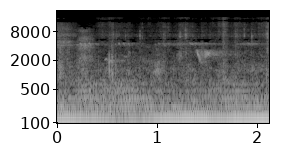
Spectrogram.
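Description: Soft footsteps of a man and a German Shepherd walking on grass, under a loud steady low hum. A short high chirp sounds about one and a half seconds in.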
